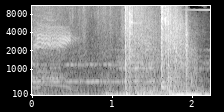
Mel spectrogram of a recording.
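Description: A grenade launcher fires with a thump.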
